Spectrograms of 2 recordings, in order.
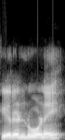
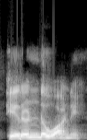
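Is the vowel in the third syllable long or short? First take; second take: short; long. First: The third syllable has a short 'va' vowel. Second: The third syllable has a long 'vaa' vowel. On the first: The speaker calls it right. "एरंडवणे असाच केला पाहिजे" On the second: The speaker calls it wrong. "हे radio jockey एरंडवाणे असा करतात"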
